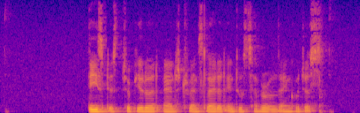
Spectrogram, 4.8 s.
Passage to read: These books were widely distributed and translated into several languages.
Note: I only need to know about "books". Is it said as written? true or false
false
